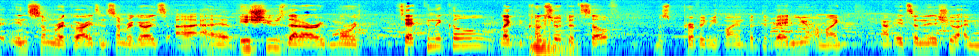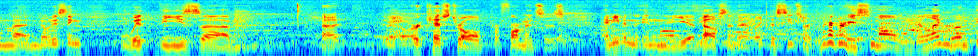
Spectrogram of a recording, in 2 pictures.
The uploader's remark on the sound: we sat down in a busy café to record our thoughts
